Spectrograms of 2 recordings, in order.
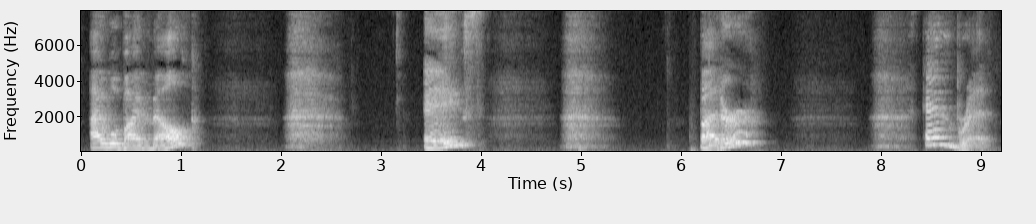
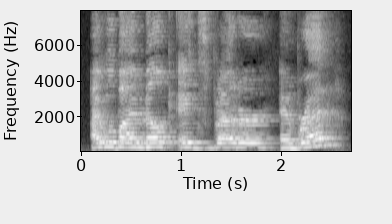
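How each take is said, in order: First: A short breath pause follows each listed item. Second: The list is said without breath pauses between items. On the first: The speaker calls it right. "So you're taking a breath, but you're continuing with the sentence" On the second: The speaker calls it wrong.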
